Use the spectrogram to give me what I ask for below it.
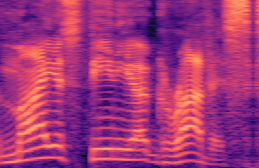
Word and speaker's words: myasthenia gravis: okay he's off to the side here it's pronounced Mia's but myasthenia gravis an elderly woman with myasthenia gravis and thus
